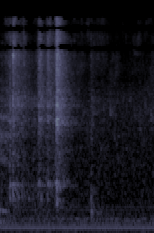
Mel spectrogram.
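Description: A few light plastic clicks in the first second from the handheld Bean Boozled spinner being handled and spun, then only a faint steady low hum.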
